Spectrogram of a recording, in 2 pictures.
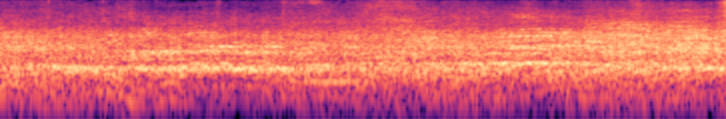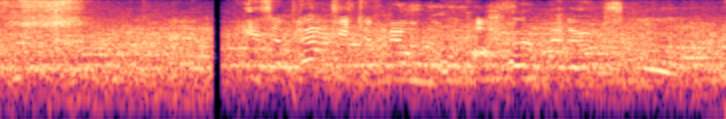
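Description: A large stadium crowd chants and sings loudly all around.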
